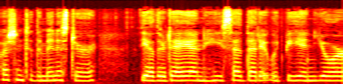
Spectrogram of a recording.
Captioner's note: speaking French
